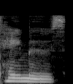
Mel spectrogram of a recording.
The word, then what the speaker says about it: Hamas: In doing so, they say they will support his music on social media, until they learn that his band is called Hamas, pronounced Hamuz.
